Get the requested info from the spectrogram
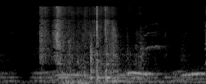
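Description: Zebra finches calling in a cage: short, nasal, arching chirps, with a lower call repeating underneath.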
